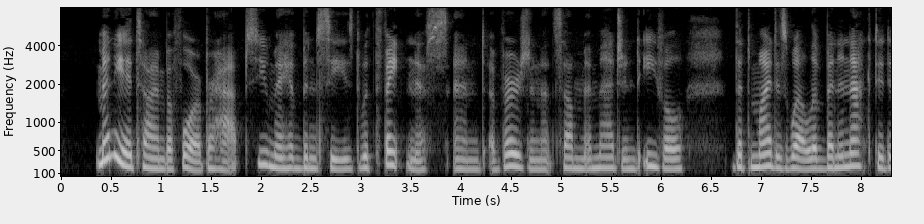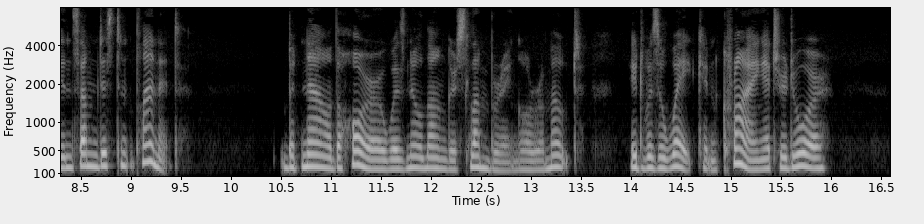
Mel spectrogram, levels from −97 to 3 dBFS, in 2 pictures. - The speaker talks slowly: No, average, 170 wpm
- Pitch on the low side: No, high, 190 Hz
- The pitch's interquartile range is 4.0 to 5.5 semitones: No, average, 3.1 semitones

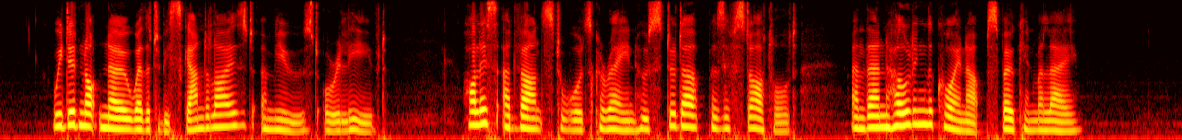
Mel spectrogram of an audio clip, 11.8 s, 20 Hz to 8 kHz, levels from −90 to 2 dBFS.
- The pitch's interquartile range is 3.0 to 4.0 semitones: No, average, 4.8 semitones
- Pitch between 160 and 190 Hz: Yes, medium, 185 Hz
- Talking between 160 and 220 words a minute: No, average, 150 wpm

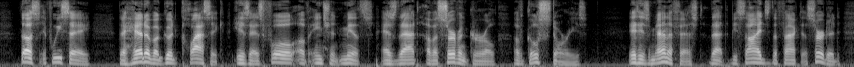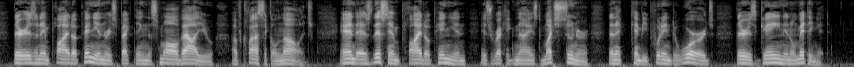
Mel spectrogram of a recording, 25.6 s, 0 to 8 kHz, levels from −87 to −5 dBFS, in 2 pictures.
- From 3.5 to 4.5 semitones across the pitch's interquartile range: Yes, average, 4.2 semitones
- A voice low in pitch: Yes, low, 115 Hz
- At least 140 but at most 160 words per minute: Yes, average, 155 wpm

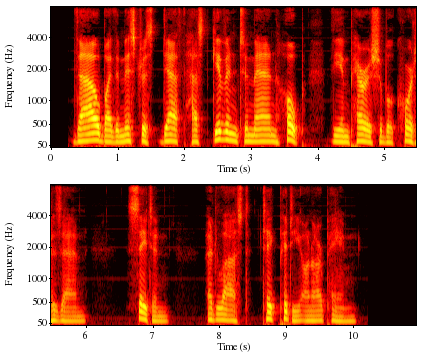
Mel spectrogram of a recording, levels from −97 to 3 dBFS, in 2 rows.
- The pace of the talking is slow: Yes, slow, 115 wpm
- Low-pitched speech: Yes, low, 125 Hz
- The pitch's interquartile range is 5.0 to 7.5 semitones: No, average, 4.3 semitones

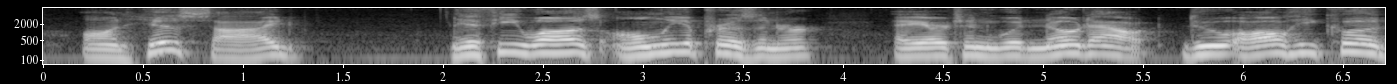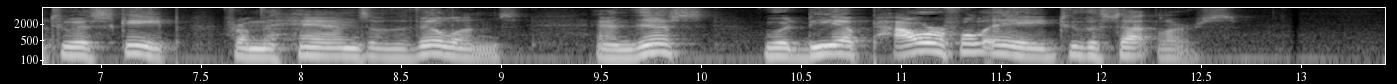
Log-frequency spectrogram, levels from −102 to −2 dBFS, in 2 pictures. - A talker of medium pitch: Yes, medium, 150 Hz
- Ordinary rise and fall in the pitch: Yes, average, 4.4 semitones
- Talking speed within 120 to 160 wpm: Yes, average, 155 wpm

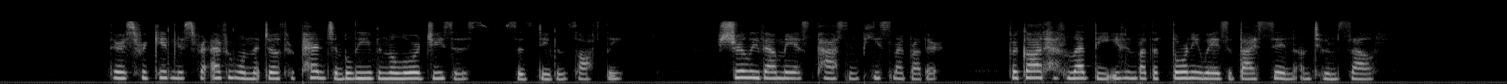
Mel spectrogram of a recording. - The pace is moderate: Yes, average, 165 wpm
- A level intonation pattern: Yes, narrow, 2.0 semitones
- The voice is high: Yes, very high, 275 Hz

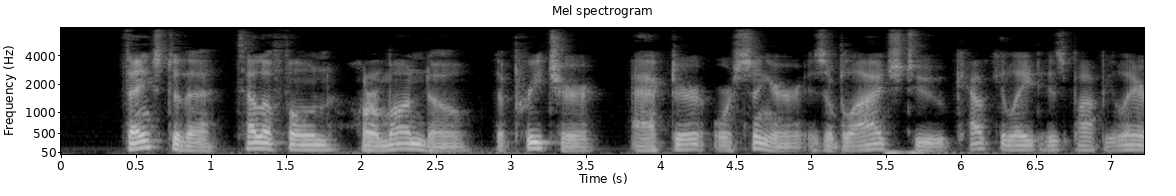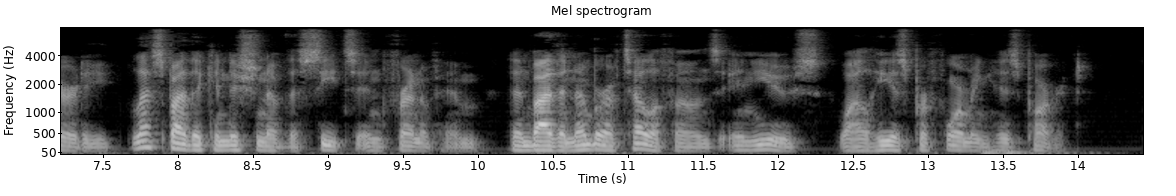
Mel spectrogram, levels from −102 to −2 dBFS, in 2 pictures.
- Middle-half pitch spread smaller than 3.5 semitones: No, average, 4.1 semitones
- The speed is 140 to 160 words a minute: No, average, 170 wpm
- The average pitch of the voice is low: Yes, low, 100 Hz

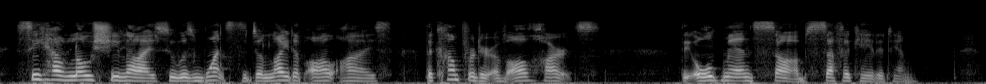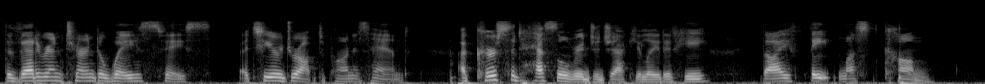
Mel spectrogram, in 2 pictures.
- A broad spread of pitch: No, average, 3.8 semitones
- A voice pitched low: No, medium, 155 Hz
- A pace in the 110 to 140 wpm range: Yes, slow, 135 wpm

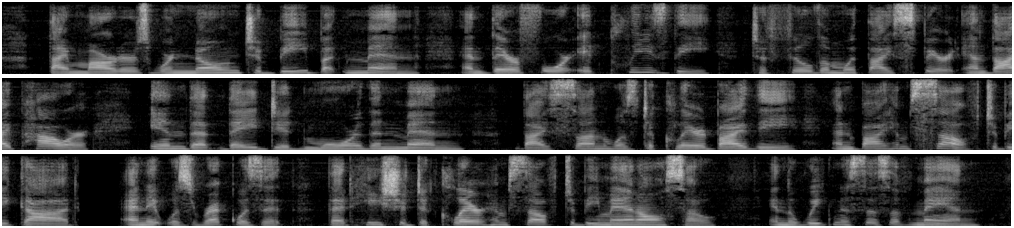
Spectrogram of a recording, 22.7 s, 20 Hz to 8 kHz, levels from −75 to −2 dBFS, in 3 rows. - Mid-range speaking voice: Yes, medium, 180 Hz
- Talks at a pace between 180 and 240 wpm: No, average, 155 wpm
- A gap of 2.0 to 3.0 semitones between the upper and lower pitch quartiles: Yes, narrow, 2.5 semitones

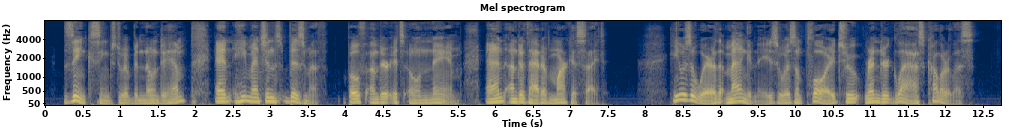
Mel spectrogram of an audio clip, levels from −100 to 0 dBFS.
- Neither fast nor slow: Yes, average, 160 wpm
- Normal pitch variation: No, wide, 5.8 semitones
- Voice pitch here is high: No, low, 105 Hz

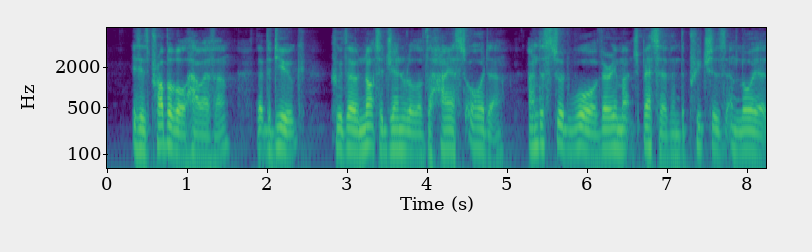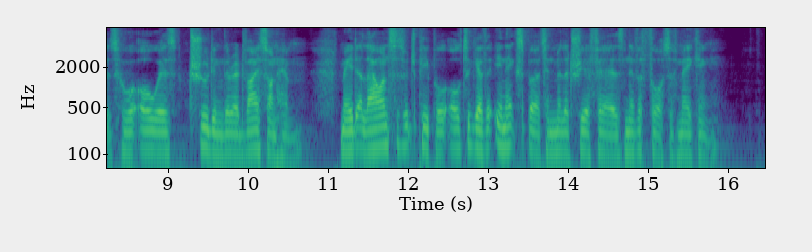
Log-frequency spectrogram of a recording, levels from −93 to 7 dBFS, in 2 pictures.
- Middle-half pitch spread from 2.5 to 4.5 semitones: Yes, average, 2.8 semitones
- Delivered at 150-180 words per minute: Yes, average, 170 wpm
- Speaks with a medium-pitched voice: No, low, 115 Hz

